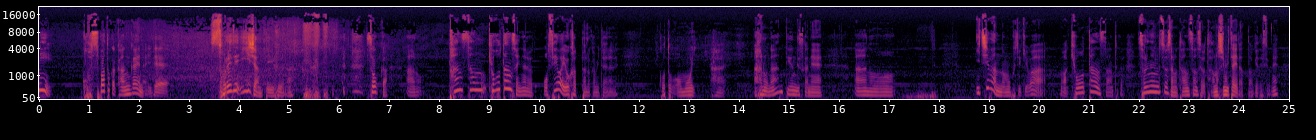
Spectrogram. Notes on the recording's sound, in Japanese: 野外収録のためさまざまな騒音が入り込みますのでご注意ください。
